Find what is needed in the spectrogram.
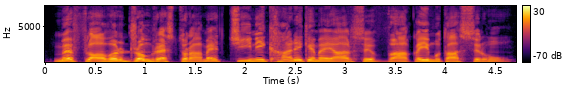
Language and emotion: Urdu, happy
